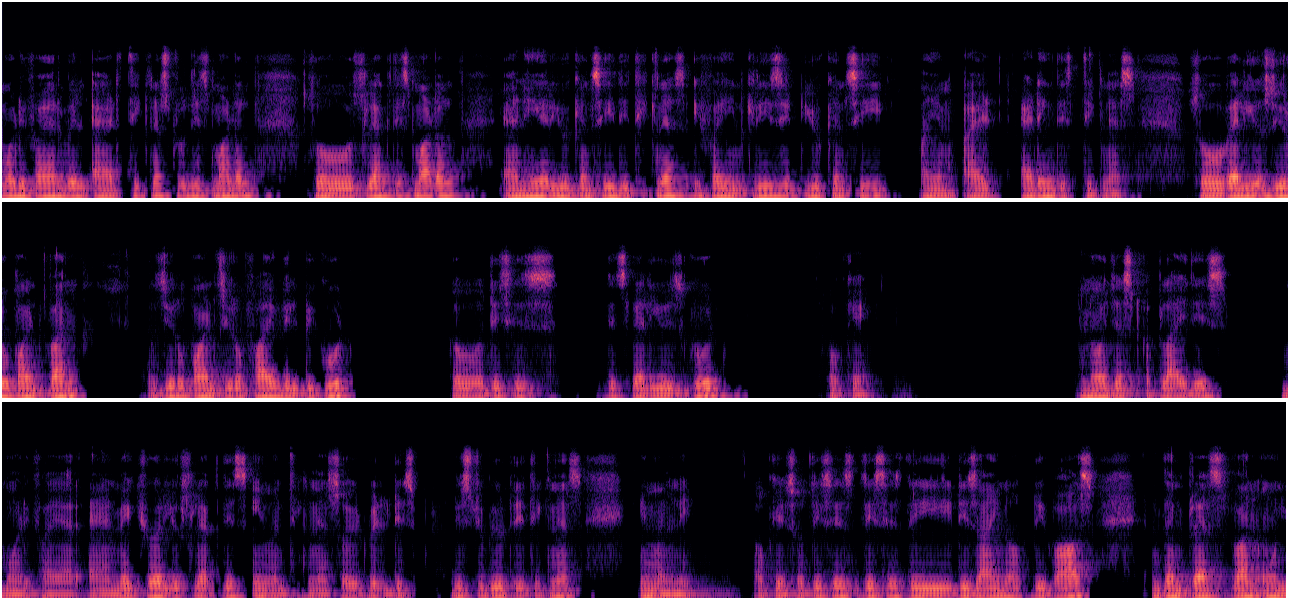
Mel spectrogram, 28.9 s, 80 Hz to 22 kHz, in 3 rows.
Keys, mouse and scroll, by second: 2.1-5.1 middle drag, 5.6-8.7 drag, 10.6-13.4 drag, 13.4 scroll up 1, 13.6-14.1 scroll down 2, 14.1-16.5 middle drag, 16.5 click, 17.1-19.5 middle drag, 19.5-20.7 drag, 22.1 click, 22.8-25.1 drag, 25.1-25.9 middle drag, 25.9-26.3 scroll up 1, 26.3-26.8 scroll down 1, 26.8-27.9 middle drag, 27.9-28.9 scroll down 1.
